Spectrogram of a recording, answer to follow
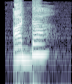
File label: "addda", Punjabi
